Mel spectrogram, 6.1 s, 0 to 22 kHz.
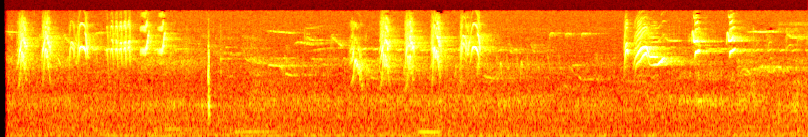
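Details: A song thrush on 26 March 2022 gives bright, varied whistled and chirpy phrases in three bursts, with short pauses between them, over a quiet, steady background hiss.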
